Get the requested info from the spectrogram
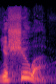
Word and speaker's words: Yeshua: Or as it would be pronounced in Hebrew, it would be pronounced Yeshua, which literally means Yahweh saves or Yahweh rescues.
